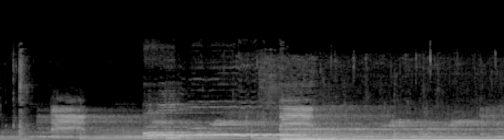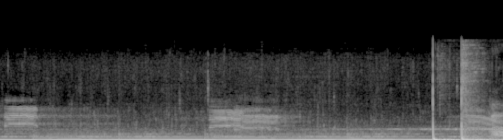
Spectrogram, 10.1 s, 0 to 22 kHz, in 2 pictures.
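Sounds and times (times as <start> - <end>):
high wavering synth notes: 0.0 - 9.3.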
